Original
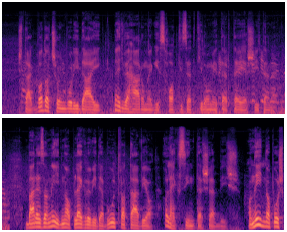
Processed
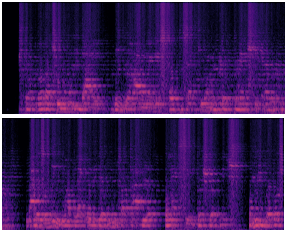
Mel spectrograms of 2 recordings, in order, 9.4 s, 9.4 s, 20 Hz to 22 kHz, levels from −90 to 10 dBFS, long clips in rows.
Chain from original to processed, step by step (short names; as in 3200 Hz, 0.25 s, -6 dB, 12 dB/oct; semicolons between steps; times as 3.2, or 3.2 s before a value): trilling pitch shifter +5.5 st, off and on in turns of 0.44 s; gate -40 dBFS, range -25 dB; high shelf 4500 Hz +6.5 dB; compressor 2:1, threshold -27 dBFS, peak gain reduction 10 dB; metallic resonator 190 Hz, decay 0.21 s, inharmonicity 0.008; chorus voices 2, 0.53 Hz, delay 17 ms, depth 2.7 ms; soft clip -34 dBFS, distortion -12 dB; rotary speaker horn 0.7 Hz, later 6.3 Hz, at 2.77; on a send: feedback echo 80 ms, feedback 33%, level -6 dB; on the sum: clock jitter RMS 0.024 ms; gain +5.5 dB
